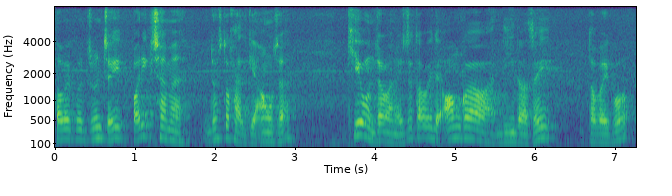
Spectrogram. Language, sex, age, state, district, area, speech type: Nepali, male, 18-30, West Bengal, Darjeeling, rural, spontaneous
